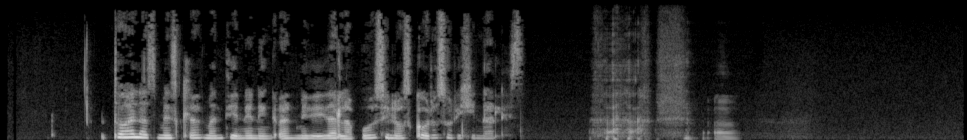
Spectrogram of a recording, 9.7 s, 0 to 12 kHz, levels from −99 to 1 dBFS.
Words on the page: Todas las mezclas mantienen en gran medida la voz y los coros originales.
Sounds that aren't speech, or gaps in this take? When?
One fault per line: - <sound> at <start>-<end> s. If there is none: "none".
- laugh at 5.9-7.4 s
